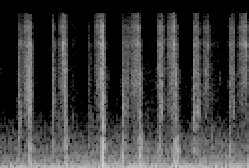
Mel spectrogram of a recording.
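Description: Tarot deck being shuffled by hand: a quick, uneven run of papery card clicks.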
